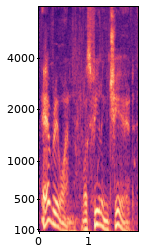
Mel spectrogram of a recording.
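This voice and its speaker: A man narrating a children's cartoon in gentle, sing-song rhymes. His voice sits in an even middle register. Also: medium pitch, unhurried, noisy background. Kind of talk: rhyming storybook narration.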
